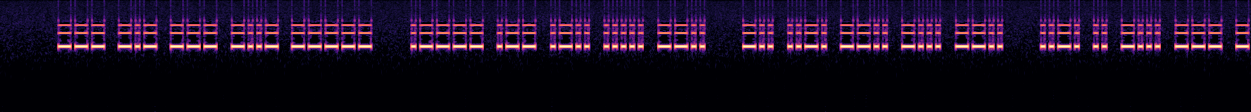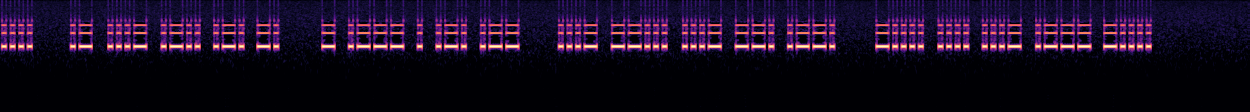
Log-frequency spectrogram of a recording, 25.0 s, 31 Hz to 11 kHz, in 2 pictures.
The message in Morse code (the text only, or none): OKOX0 1WL5Z DFZBZ FIBO6 AVLRN TJERW V7VGP 6HVJ6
